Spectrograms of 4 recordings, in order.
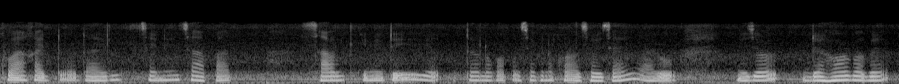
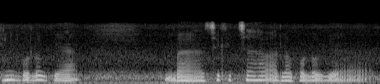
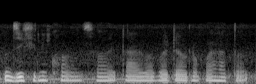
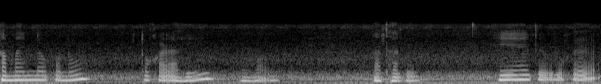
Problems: none marked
